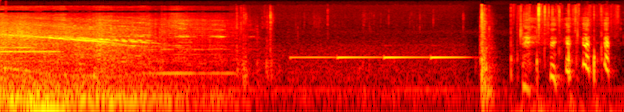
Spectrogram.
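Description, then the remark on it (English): An old car's warning chime dings steadily, about four evenly spaced mid-pitched tones, following a solid door thunk and some rumbling noise, then another heavy thunk and clattering. “The cars don't even have that dinging anymore, or is that like an old school? Was that the dinging?”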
